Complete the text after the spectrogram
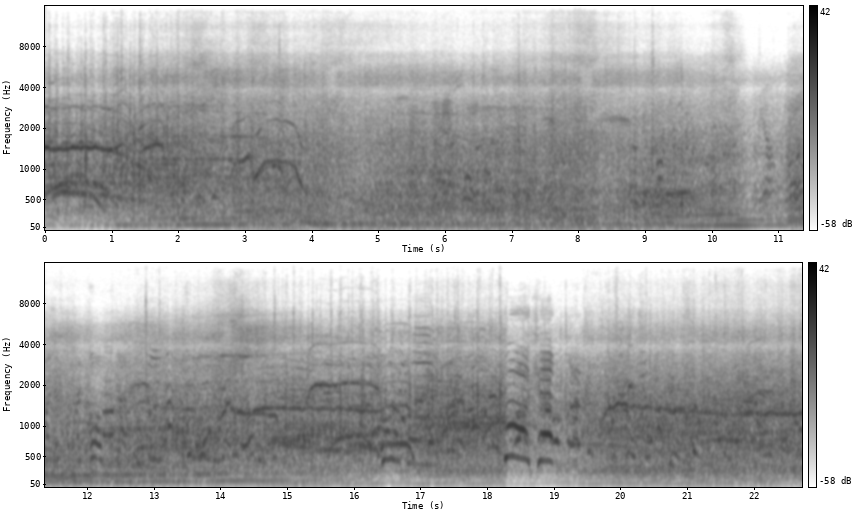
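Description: Bicycles whir past in a large group.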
